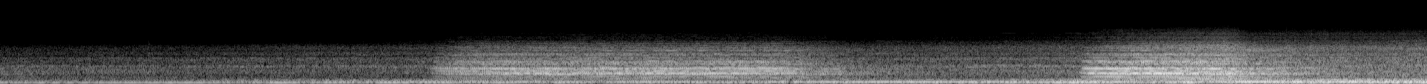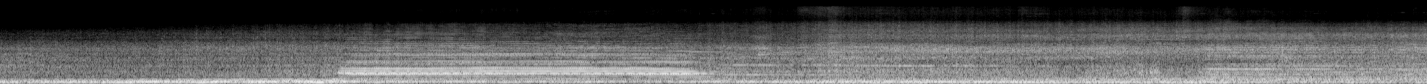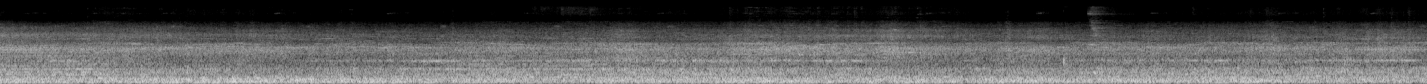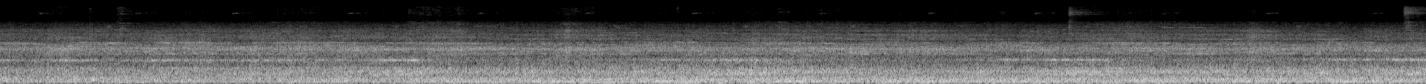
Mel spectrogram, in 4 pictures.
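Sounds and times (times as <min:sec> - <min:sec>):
locomotive air horn: 0:04.3 - 0:08.8, 0:10.8 - 0:13.2, 0:17.6 - 0:24.6, 0:26.2 - 0:29.8, 0:32.4 - 0:37.3
train wheels clattering on rail: 0:13.1 - 0:57.0.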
